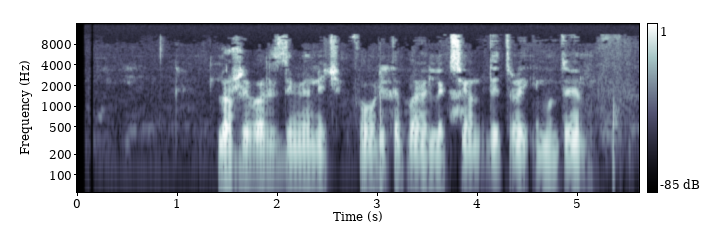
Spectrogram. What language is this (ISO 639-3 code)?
spa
